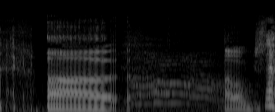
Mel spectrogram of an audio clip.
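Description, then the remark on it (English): A small dog, Ollie, whines loudly in a few drawn-out, pitched bursts, with a lower throaty grumble in between, all without any talking. “Even your dogs don't want to talk politics.”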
